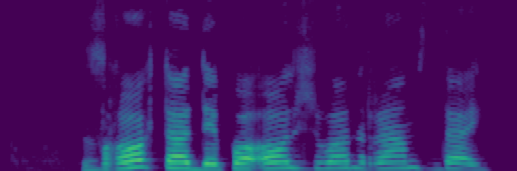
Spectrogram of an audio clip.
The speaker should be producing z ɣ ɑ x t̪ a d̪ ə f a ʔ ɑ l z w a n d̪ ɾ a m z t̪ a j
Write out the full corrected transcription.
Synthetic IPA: z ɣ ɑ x t̪ a d̪ ə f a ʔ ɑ l ʒ w a n d̪ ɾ a m z d̪ a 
